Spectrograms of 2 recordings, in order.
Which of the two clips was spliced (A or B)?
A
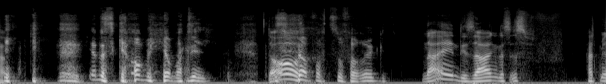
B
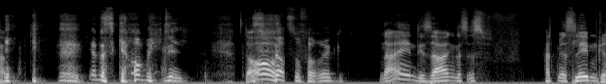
B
